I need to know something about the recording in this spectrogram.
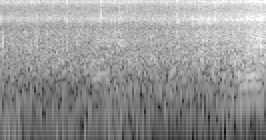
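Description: Rough waves and rushing floodwater washing through a breached earthen embankment, an even noisy wash, with wind rumbling on the microphone. A voice starts near the end.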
